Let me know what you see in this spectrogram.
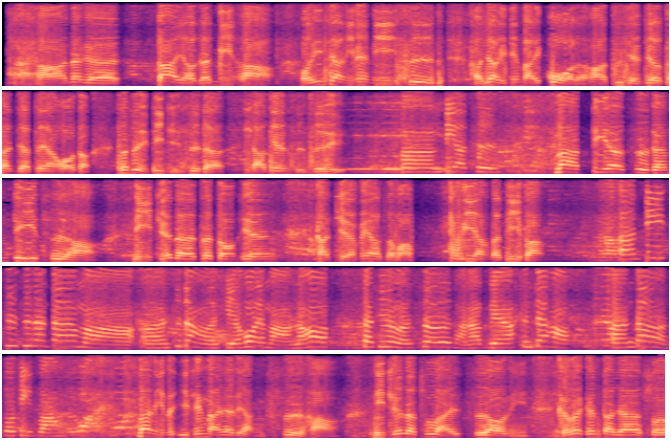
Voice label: interview; 感動電池小天使對於本次活動的心得感想; 感動電池小天使關懷之旅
